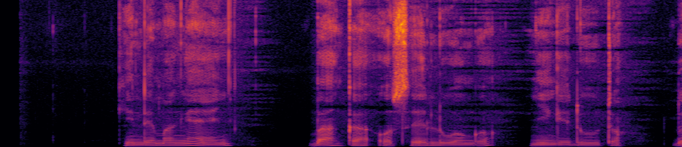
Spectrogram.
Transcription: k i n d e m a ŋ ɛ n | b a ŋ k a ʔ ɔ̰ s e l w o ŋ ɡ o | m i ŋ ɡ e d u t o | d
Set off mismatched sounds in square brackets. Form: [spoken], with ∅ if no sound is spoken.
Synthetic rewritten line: k i n d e m a ŋ ɛ [ɲ] | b a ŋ k a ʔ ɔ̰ s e l w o ŋ ɡ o | [ɲ] i ŋ ɡ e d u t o | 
